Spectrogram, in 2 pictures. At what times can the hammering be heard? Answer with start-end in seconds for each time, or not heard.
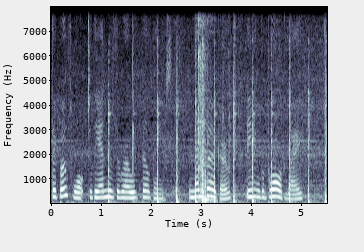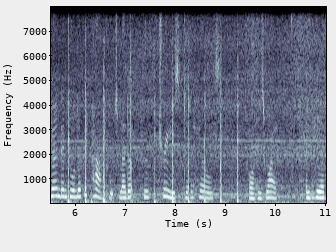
1.1-9.4.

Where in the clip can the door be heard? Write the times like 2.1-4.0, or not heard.
2.2-3.8.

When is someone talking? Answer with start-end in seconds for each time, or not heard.
0.0-10.9.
